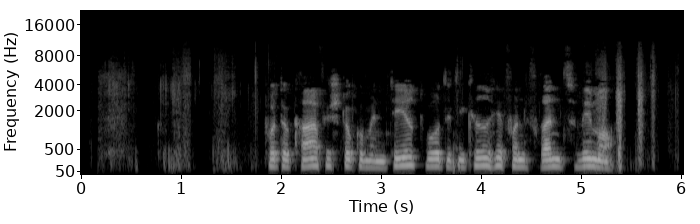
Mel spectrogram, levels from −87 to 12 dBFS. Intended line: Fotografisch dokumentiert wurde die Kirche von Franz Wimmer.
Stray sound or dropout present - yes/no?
no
